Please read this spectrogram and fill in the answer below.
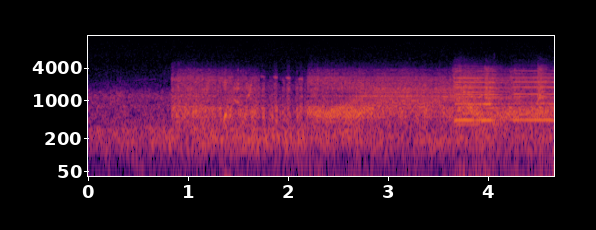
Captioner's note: tunning radio; country music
